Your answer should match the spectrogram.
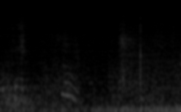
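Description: Pig-tailed macaque giving one short call that falls in pitch, about a second in, followed by a couple of faint clicks.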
